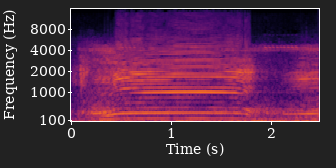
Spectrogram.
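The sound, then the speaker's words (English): Cattle on a farm: one long, loud cow moo, a low, rich, steady call lasting about a second and a half, with a constant low background noise before and after it. “I'm on a farm.”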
